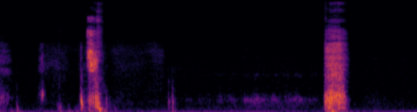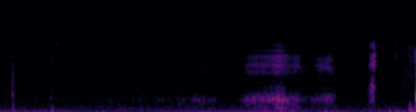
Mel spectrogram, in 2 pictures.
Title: Lots sneezes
